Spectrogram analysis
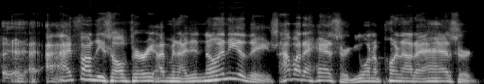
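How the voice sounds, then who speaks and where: A man with a bright, forward voice recorded close and dry. He co-hosts a podcast in a loose, joking style, often stopping and repeating words as he works through an explanation. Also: on the high side, sing-song, fast, dry recording. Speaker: podcast co-host. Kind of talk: casual comedic banter.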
